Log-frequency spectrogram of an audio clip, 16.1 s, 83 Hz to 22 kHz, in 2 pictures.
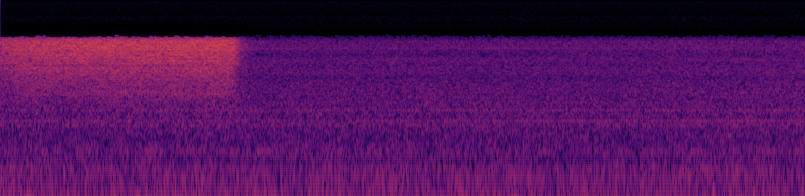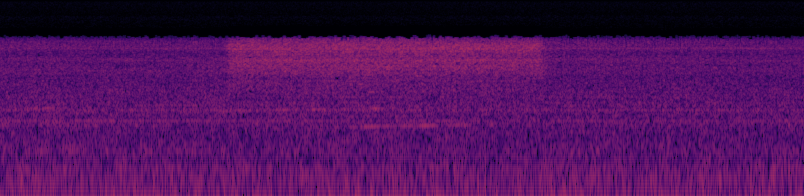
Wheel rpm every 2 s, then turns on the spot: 0, 0, 0, 0, 0, 0, 0, 0.
none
